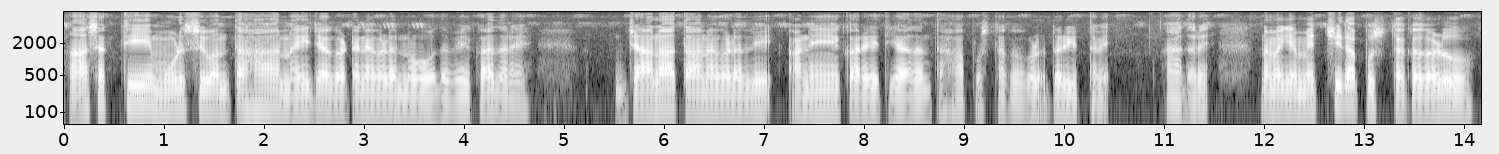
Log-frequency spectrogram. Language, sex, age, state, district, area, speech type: Kannada, male, 30-45, Karnataka, Kolar, rural, spontaneous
